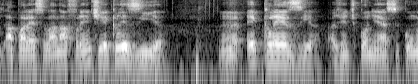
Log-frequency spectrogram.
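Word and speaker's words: ἐκκλησία: no grego Oi e a gente pronuncia assim eclesial Eclésia né algumas pronunciou Eclésia Alguns ainda pronunciou ekklisia né o Eclésia então de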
